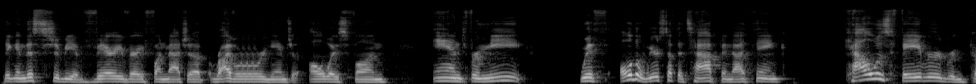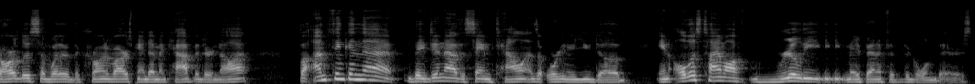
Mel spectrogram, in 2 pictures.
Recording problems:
uneven, jittery; strongly; from 1.5 to 18 s
audio stuttering; at 2.5 s and at 18 s

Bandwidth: 13.5 kHz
